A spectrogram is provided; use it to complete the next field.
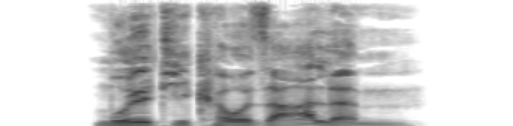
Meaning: strong dative masculine/neuter singular of multikausal
- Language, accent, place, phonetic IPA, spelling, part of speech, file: German, Germany, Berlin, [ˈmʊltikaʊ̯ˌzaːləm], multikausalem, adjective, De-multikausalem.ogg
